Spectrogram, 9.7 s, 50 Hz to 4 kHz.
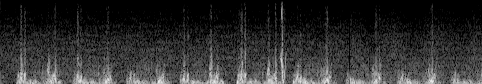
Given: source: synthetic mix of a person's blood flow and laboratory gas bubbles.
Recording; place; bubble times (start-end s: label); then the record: Doppler ultrasound of blood flow; precordium
5.57-5.72 s: bubbles
From the record:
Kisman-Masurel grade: 113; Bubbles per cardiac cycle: 1 to 2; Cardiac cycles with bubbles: 1 to 10%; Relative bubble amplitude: loud (0.450 to 0.775); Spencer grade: 1 (occasional bubble signal discernible with the cardiac motion signal, with majority of cardiac periods free of bubbles); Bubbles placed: only in the low amplitude regions of the cardiac cycle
